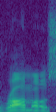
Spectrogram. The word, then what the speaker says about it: Ramos: Rodney Ramos or Ramos, however you want to pronounce it. I always screw it up. It's Ramos, okay?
